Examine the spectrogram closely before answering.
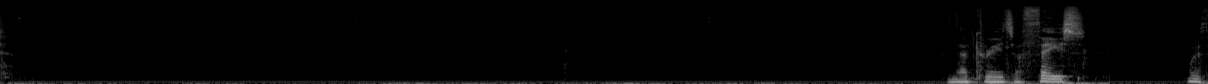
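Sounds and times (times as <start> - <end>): low electrical hum: 0.0 - 12.0
computer mouse clicks: 1.6 - 2.0, 3.4 - 4.2, 6.9 - 7.6.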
